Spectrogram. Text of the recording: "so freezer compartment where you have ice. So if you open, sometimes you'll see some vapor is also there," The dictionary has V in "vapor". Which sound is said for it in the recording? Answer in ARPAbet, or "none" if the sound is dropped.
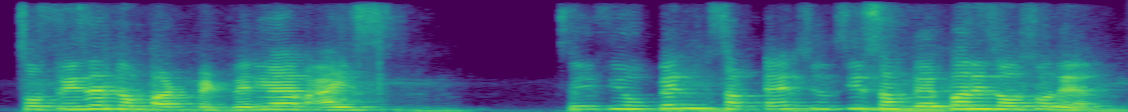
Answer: P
